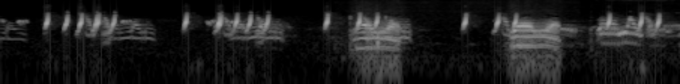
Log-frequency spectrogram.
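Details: Common quail calling, a clear natural call used by hunters to draw birds in: crisp whistled notes in quick clusters of two to four, mixed with lower buzzy, nasal bursts, with short pauses between groups.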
